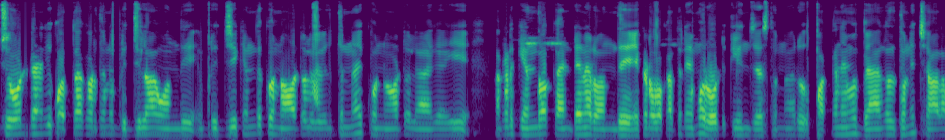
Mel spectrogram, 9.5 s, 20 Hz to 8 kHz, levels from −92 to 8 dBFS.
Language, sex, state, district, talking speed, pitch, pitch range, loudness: Telugu, male, Andhra Pradesh, Srikakulam, 185 wpm, 140 Hz, 135-155 Hz, -17 LUFS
